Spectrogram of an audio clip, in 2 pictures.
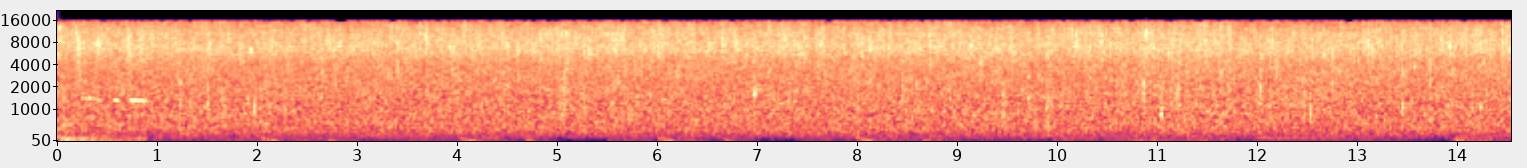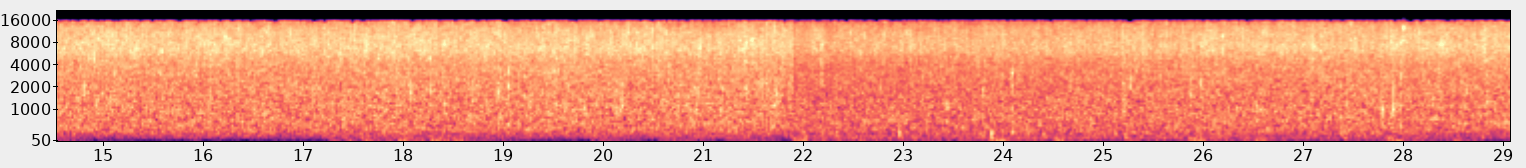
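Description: Rain ambience: a steady, even hiss of falling rain.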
